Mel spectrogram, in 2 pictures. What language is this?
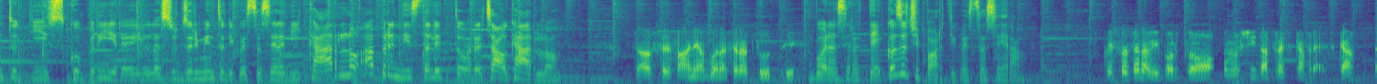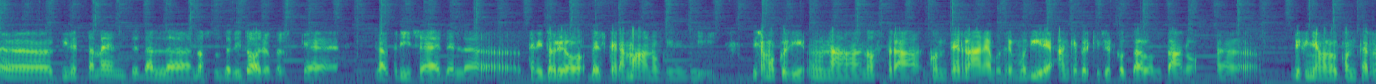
Italian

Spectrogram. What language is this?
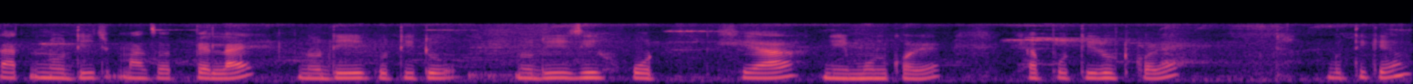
Assamese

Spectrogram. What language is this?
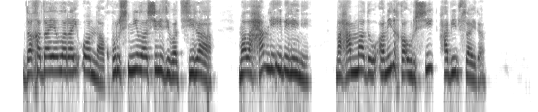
Dargwa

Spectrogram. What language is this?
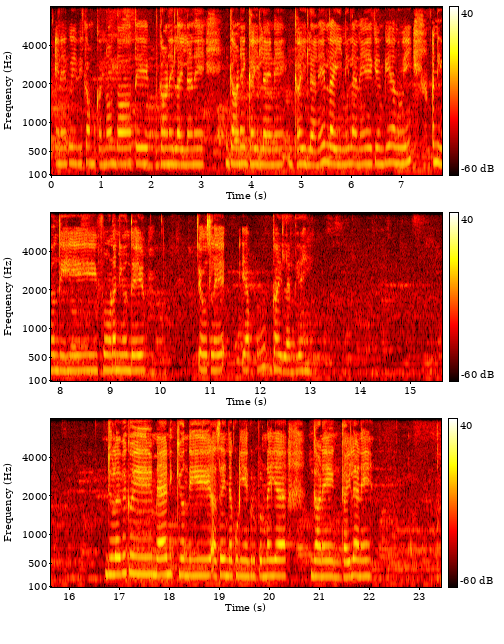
Dogri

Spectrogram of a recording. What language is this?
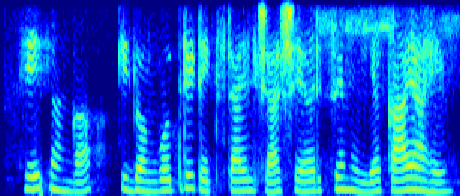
Marathi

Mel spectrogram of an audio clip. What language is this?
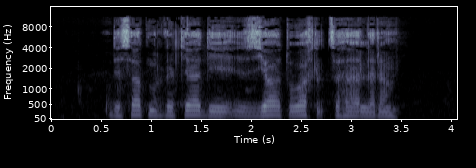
Pashto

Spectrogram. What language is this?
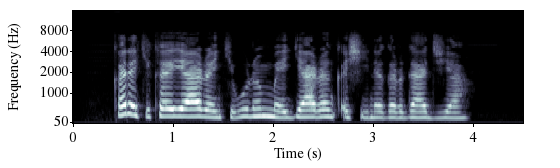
Hausa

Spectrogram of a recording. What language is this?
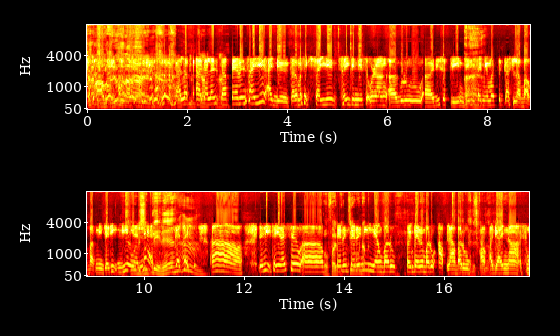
Malay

